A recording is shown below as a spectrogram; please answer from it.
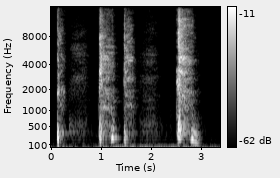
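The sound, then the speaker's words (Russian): Strong coughing fit from a man: four harsh cough bursts, some with a second catch, separated by short quiet gaps. “Прошу прощения, я скорее всего, вырежу, поэтому вы увидите склейку. Я сильно закашлялся.”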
